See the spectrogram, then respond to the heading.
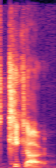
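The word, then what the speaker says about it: Kikau: brent naden and now kick out oh sorry it's kiko it's kiko apparently it does in the comment section well that's what he said he said it's kicko and stop saying his name wrong we've also got uh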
